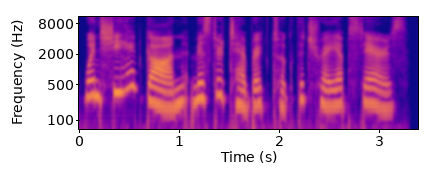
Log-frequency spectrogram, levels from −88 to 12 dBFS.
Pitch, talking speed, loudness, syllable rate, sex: 240 Hz, 175 wpm, -20 LUFS, 4.1 syllables/s, female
